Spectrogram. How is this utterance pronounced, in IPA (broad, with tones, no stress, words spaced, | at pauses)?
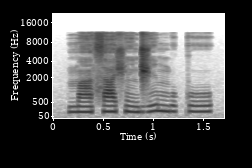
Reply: mã˨sa˧ ʃĩ˨d͡ʒi˨˦mu˧ku˧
